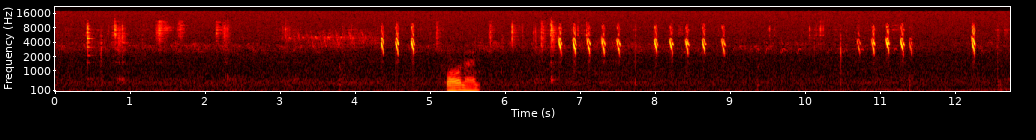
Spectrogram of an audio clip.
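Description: Captive birds call back and forth in bursts of short, high, sharp chirps. Midway through comes a single lower, harsher call with a buzzy tone.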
